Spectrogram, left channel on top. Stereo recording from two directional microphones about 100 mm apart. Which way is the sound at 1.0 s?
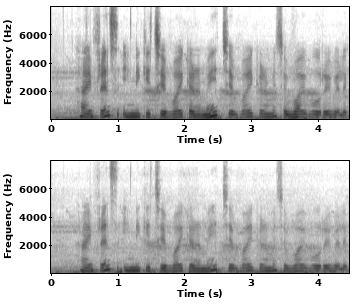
70° left (ahead or behind).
